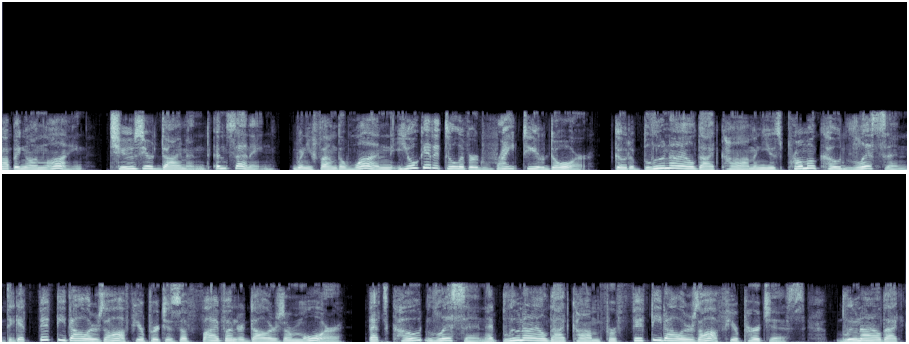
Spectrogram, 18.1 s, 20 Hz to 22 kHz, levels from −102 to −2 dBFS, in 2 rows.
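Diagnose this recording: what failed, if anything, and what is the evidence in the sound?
Nothing stood out on listening: the speech arrives over a Bluetooth mSBC headset link, with content stopping at about 7.7 kHz as that wideband path allows, and with only the light graininess that codec brings.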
